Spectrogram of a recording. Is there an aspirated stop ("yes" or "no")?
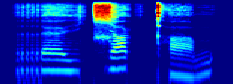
yes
